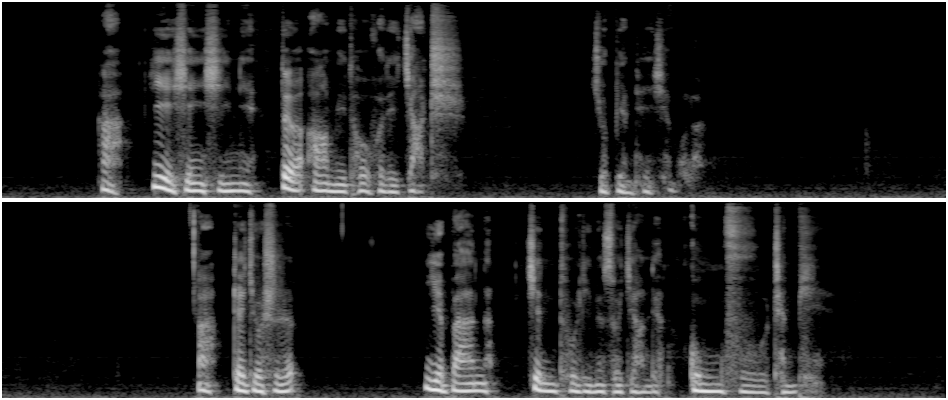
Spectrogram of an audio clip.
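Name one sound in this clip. An elderly man speaks calmly and slowly into a close microphone, with long pauses.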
